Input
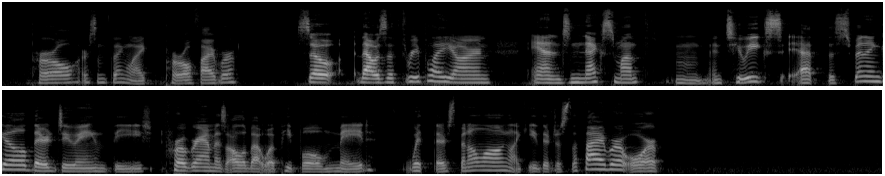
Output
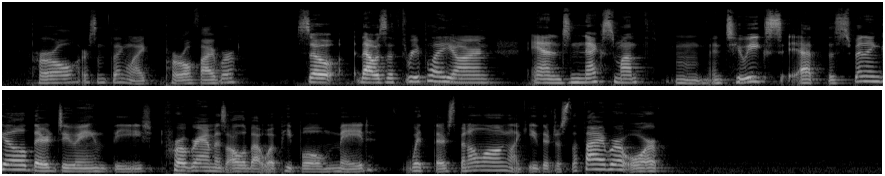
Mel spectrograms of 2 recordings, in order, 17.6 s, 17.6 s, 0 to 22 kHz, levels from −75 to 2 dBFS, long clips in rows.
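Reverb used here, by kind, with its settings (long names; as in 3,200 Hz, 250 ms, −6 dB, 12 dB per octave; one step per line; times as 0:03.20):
feedback delay network reverb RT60 0.38 s, low-frequency decay 1.5×, high-frequency decay 0.3×, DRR 15 dB
level +3.5 dB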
